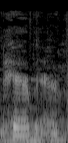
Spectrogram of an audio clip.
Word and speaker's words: Parrbear: by pe bear um I know it's spelled par bear but I pronounce it pear bear and I'm so excited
